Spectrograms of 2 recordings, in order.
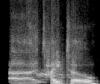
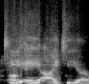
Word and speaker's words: Taito: T-A-I-T-O. I would say that's Taito. Right. I mean, if it's a Japanese company, you would pronounce all of the vowels out. So it would be Taito.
